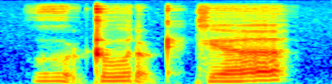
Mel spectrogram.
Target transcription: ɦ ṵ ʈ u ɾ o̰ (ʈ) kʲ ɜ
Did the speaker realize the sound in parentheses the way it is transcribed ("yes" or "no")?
yes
